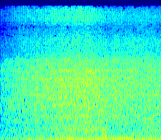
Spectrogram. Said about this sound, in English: On the East Boston waterfront, an endless flow of cranes and dump trucks paves the way for luxury housing.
